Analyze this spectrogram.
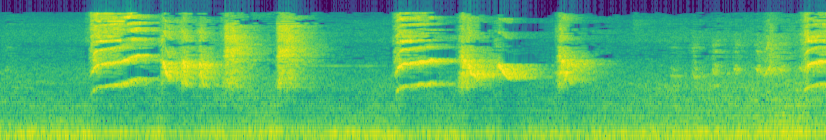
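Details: Caged blue-winged leafbird (cucak cungko) singing actively: sharp rising whistled sweeps with buzzy trills, repeated in quick bursts over a steady low hum.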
